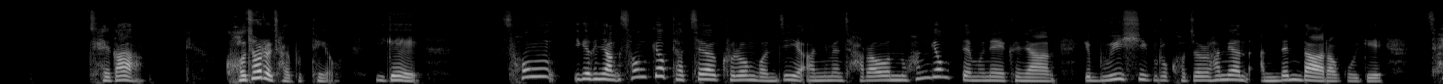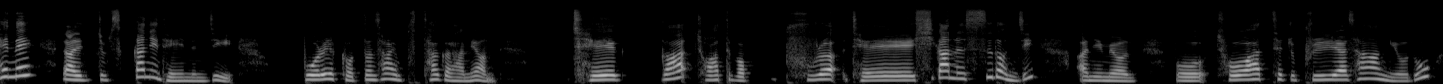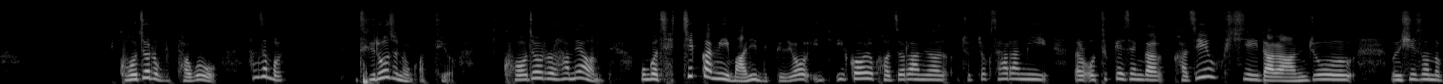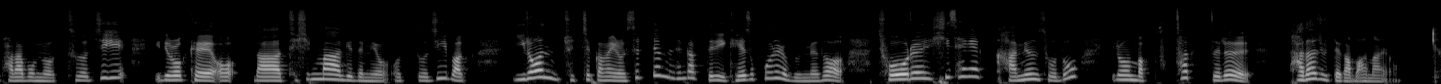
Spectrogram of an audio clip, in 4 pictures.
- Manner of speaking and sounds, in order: tapping; other background noise
- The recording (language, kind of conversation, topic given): Korean, advice, 어떻게 하면 죄책감 없이 다른 사람의 요청을 자연스럽게 거절할 수 있을까요?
